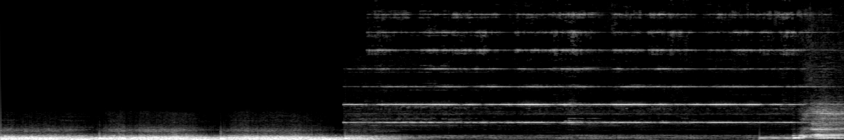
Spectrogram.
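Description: Experimental noise music of the New Music (Neue Musik) genre: a dense, rumbling low drone pulses for several seconds, then gives way to high sustained whistling tones and thin metallic harmonics over a sparse, quieter texture, with no voices.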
